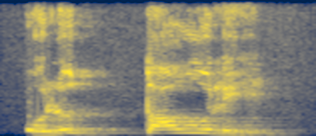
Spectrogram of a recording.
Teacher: اب اس کے بعد حمزہ کے بعد واو ہے، یہ جو واو ہے یہ واو سائلنٹ ہے، اس واو کو نہیں پڑھیں گے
